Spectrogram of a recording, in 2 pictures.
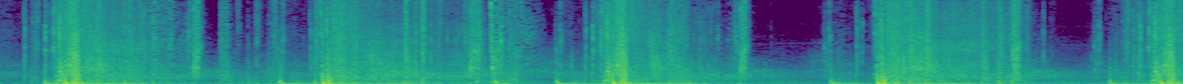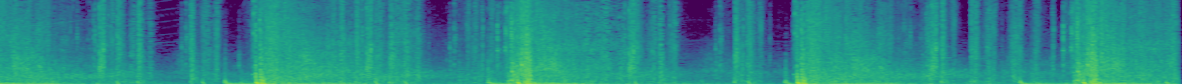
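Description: Rockets explode with loud booms.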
